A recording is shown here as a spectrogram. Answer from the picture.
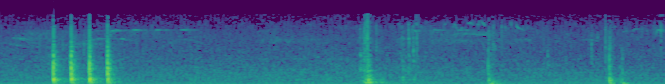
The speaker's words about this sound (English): All right, but you knock on the door.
